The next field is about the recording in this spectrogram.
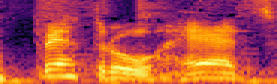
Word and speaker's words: petrolheads: Ah, Eduardo, você que também é um outro petrolheads, falei certo, eh, Valese? – Exatamente, tá, tá perfeito.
